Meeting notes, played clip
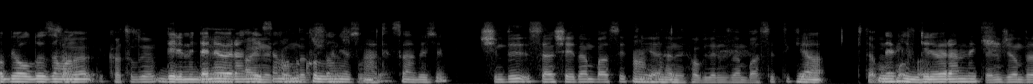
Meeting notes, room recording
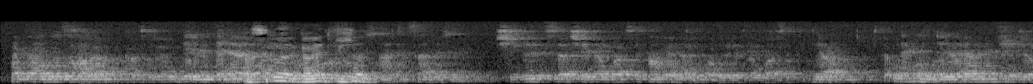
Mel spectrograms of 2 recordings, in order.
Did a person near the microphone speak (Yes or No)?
Yes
